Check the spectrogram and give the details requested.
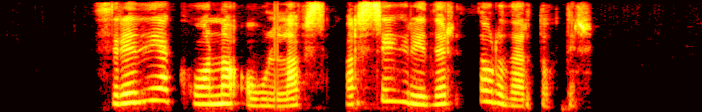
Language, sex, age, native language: Icelandic, female, 30-39, Icelandic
